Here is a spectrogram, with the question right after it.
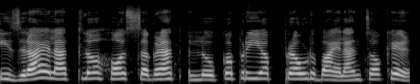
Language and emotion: Goan Konkani, neutral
